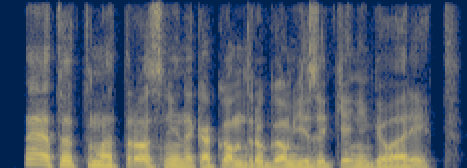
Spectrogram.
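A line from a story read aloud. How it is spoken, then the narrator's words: Sigh. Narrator (Russian): вздохнул Родриго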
